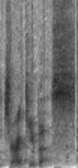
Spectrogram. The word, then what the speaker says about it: Drekkubus: video this time I'm going to discuss the jerk Kubis and yes that is how you pronounce it phrase a pause if you got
